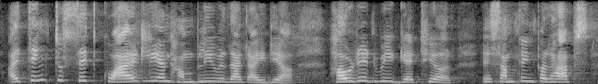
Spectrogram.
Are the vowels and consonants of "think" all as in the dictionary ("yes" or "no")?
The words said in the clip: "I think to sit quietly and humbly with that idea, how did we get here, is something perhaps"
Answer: no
